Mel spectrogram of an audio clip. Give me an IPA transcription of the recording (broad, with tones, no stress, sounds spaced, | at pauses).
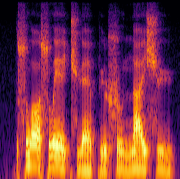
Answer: s w ɔ˥˧ s w e˥˩ ɪ̯ t͡ɕ ɥ ɛ˧˥ p y̰˨˩ ʂ u˥˩ n̪ a˥ ɪ̯ ɕ y˥˩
